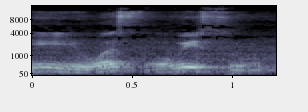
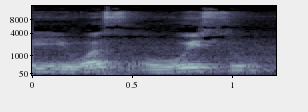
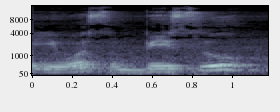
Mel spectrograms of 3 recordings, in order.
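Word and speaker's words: يُوَسْوِسُ: কোথাও লেখা আছে আল্লাযী ইউওয়াসবিসু বা কোথাও লেখা আছে আল্লাযী ইউওয়াসইসু। ওয়াওর নিচে যখন জের হয় সেটা কখনো বা মানে বায়ের মতো হয় না, কখনো হামজা কিংবা আলিফের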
